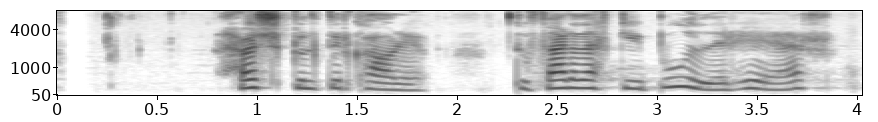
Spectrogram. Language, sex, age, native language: Icelandic, female, 12, Icelandic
